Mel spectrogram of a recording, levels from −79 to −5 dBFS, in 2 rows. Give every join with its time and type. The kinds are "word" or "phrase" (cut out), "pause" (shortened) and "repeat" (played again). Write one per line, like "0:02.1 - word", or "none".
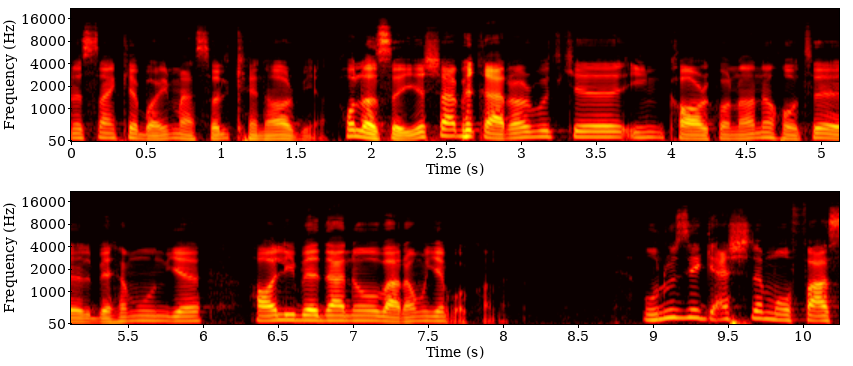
0:07.6 - phrase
